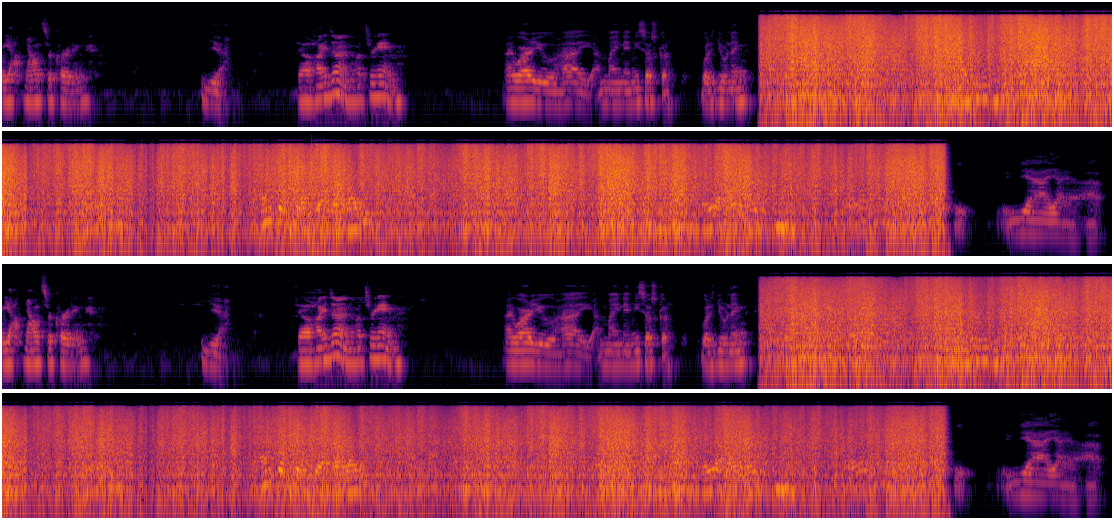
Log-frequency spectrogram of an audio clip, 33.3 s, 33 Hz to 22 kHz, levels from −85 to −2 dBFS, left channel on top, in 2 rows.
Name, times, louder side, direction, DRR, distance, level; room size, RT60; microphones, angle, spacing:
voice 1, 0.0-1.4 4.4-6.0 9.6-9.7 11.0-11.2 12.1-13.2 16.6-17.0 18.0-18.8 23.0-24.7 25.4-26.5 29.2-30.7, right 3 dB, 80° right, 1.7 m, -40 dB
voice 2, 3.0-3.3 7.5-10.0 10.5-11.1 14.0-15.2 19.2-19.3 20.5-22.2 26.2-28.6 30.9-31.1 31.7-33.1, equal, 25° right, 1.6 m, -34 dB
sound 1, 11.3-30.8, left 4 dB, 15° left, 0.5 m, -19 dB
Chink clink, 19.9-20.1 21.3-21.6 22.4-22.6, left 7 dB, 50° left, 0.9 m, -38 dB
6.6 x 3.8 x 4.2 m
head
